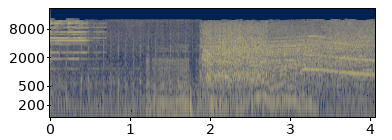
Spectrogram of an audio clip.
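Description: Cartoon sound effects: background music, then a short warbling cartoon voice. About two seconds in comes a sudden loud whoosh as a flying triangle shape zooms off, and near the end a long, slowly falling whistle.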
